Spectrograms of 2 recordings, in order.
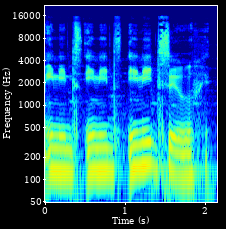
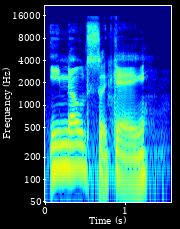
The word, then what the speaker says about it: Inosuke: I call him Initsu. It's Inosuke. So hard to pronounce these names.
